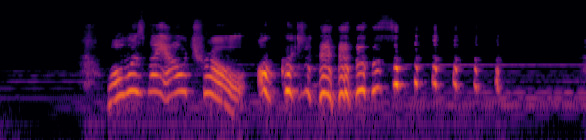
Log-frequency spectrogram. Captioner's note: embarrassed giggle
